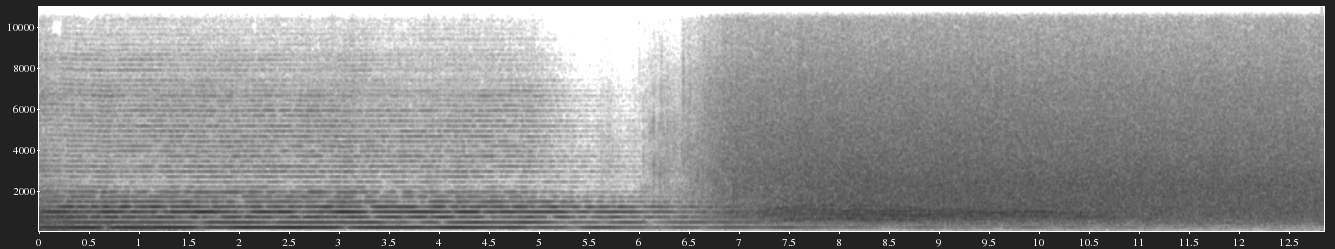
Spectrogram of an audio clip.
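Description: The programme music ends on one long held low note that fades out about six seconds in. The arena crowd then applauds steadily.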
